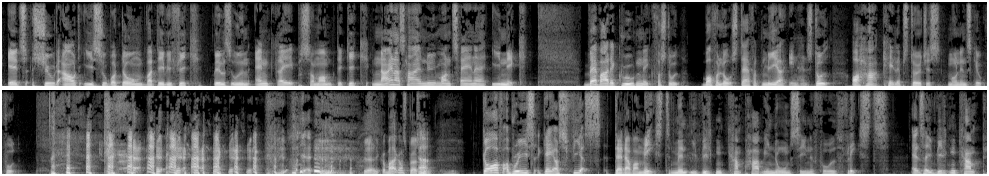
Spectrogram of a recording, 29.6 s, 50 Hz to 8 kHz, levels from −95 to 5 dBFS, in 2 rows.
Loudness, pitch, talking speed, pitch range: -17 LUFS, 135 Hz, 140 wpm, 105-160 Hz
